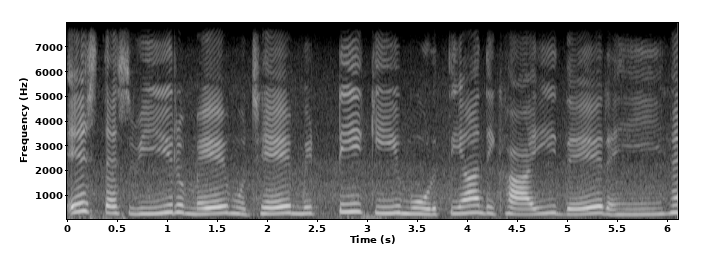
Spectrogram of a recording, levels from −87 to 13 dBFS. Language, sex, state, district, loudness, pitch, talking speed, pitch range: Hindi, female, Madhya Pradesh, Katni, -15 LUFS, 255 Hz, 110 wpm, 230-275 Hz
